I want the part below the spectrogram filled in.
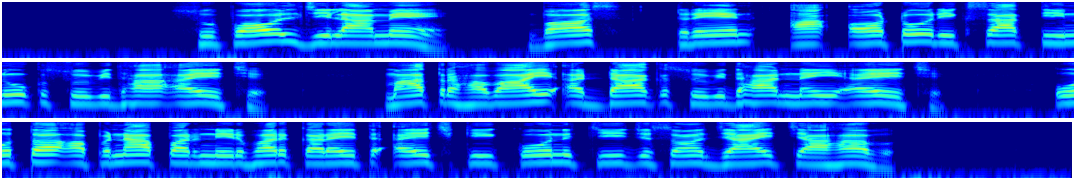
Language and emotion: Maithili, neutral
